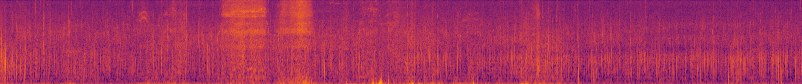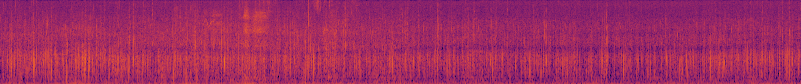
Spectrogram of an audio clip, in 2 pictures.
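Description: Rain falling steadily in a dense, crackling patter, with louder bumps and rustles during the first ten seconds or so, after which the patter settles and continues more evenly.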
